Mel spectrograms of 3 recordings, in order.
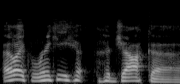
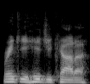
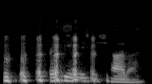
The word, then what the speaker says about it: Rinky Hijikata: And I like Rinky Hijaka. I don't know how to say his name. Bro. Yeah, you just had the two same picks I did. Rinky Hijikata. Rinky Hijikata.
